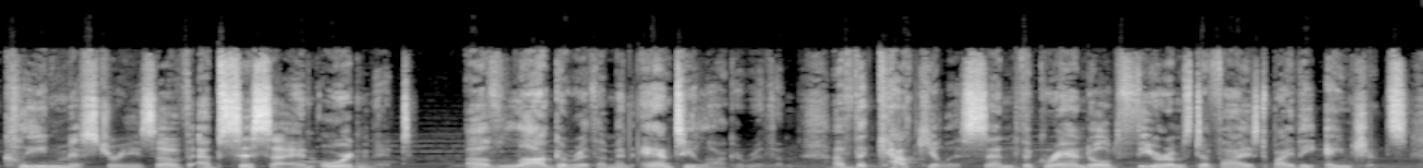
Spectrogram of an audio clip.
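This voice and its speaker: Radio drama lead: male actor as erudite, lonely lodger, introspective and uneasy, creaky mid-range voice, literate phrasing. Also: medium pitch. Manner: literate, deliberate, introspective, with hesitant starts. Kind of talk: old-time radio drama acting with first-person narration.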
